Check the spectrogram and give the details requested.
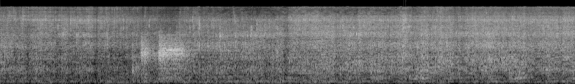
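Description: Crushed shallots sizzling as they go into hot coconut oil with frying coconut pieces, dry chillies and curry leaves, stirred with a wooden spatula. The sizzle flares briefly about a second and a half in and grows louder from about three seconds.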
